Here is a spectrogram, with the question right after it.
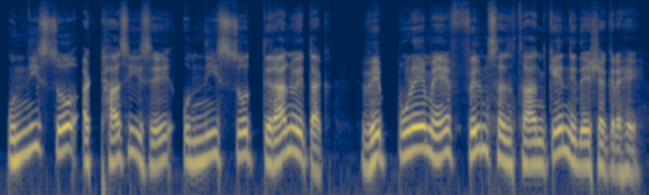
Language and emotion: Hindi, neutral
